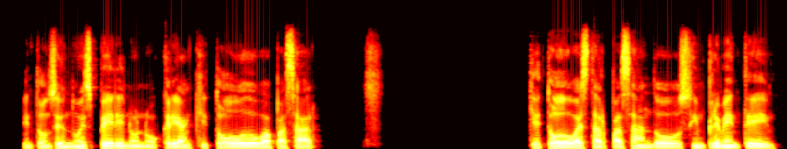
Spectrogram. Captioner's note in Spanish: resoplido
